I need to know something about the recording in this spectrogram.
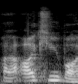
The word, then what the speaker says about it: IQ Bar: IQ Bar, is that how you say it?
